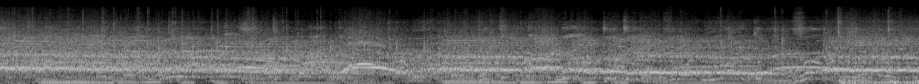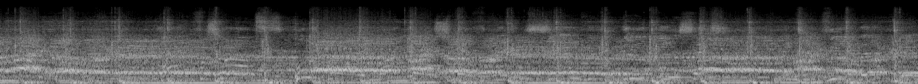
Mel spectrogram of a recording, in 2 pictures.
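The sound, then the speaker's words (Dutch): A crowd of 400 people erupts in loud, sustained cheering for a winning dart in a darts World Championship final against Michael Smith, with whoops, yells and roaring voices blending into a constant wall of noise that never lets up. “Je hoort hier 400 man die helemaal losgaan naar je winnende pijl in de WK-finale tegen Michael Smith.”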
